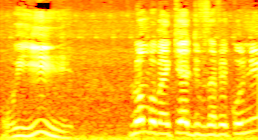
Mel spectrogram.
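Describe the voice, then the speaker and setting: A woman's voice: on the high side, expressive, normal speed, a crowd in the background. A Congolese woman whose first language is Lingala, chatting playfully and laughing as she orders food at a drive-through from her car. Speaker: vlogger. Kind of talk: casual vlog chat. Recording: car and traffic noise.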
